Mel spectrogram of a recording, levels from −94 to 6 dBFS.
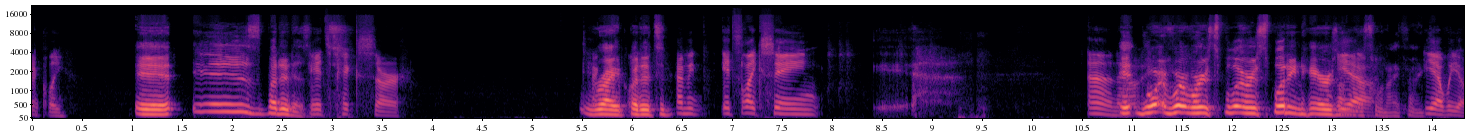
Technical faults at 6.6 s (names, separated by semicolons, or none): none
